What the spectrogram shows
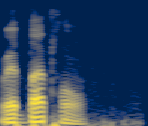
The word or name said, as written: rebuttal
